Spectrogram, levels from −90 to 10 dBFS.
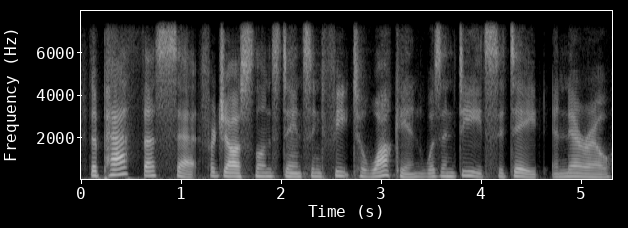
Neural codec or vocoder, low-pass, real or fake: codec, 16 kHz in and 24 kHz out, 0.9 kbps, LongCat-Audio-Codec, fine tuned four codebook decoder; 7.2 kHz; fake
